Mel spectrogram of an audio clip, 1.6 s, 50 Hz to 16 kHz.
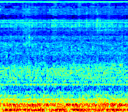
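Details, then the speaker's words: Bykski B-TFC-CS-X flow/temperature meter on a custom water-cooling loop (i9-14900KS PC), air bled out, flow about 5.2–5.5; soft steady hum with faint arc-like whir of the impeller spinning, normal flow sensing. "you may actually be able to hear that impeller turning in there. It sounds like a small electrical arc, but I'm pretty sure it's that impeller, and that's how it senses the flow."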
